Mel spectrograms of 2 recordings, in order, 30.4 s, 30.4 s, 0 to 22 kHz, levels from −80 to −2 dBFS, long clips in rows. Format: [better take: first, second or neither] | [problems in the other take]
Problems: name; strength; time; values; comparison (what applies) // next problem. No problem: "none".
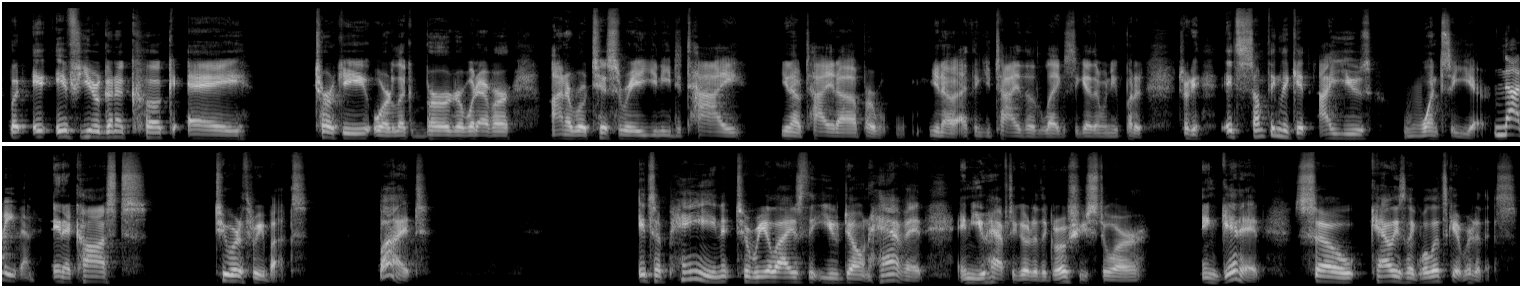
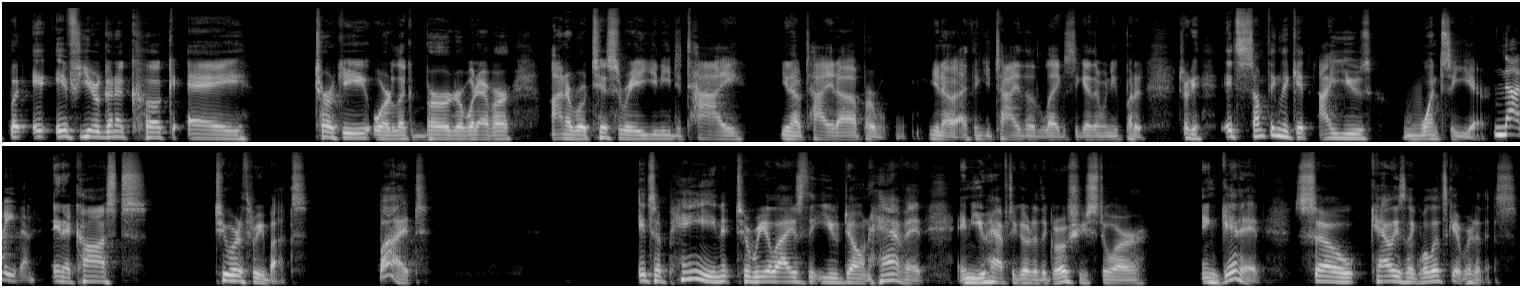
second | thin; somewhat; fading below 300 Hz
